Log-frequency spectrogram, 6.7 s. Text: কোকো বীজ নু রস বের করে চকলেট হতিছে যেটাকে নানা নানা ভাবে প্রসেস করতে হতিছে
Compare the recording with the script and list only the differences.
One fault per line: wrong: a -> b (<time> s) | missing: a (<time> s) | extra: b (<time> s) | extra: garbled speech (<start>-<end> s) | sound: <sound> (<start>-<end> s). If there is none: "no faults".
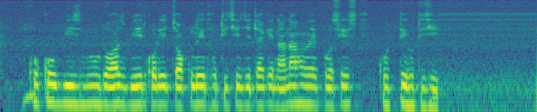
missing: নানা (3.7 s)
